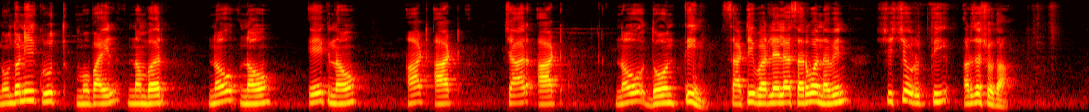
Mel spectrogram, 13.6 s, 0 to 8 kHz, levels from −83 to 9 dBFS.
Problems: constant background noise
